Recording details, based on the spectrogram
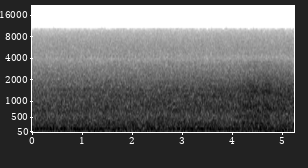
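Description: Only a steady, low broadband rumble like distant traffic or wind is heard, with no animal calls.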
